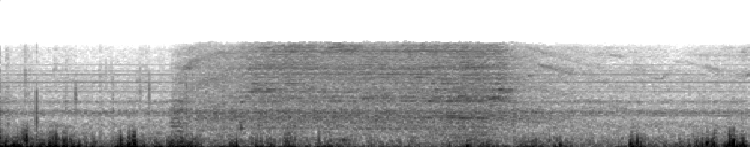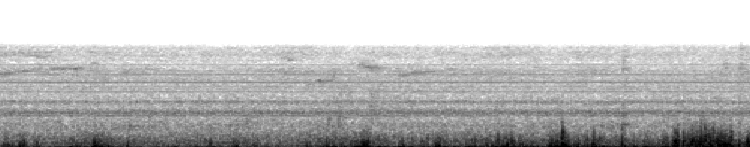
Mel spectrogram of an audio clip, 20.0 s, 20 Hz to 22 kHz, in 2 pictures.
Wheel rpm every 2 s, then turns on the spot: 0, 0, 0, 0, 0, 0, 0, 0, 0, 0.
none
